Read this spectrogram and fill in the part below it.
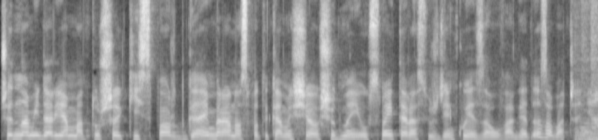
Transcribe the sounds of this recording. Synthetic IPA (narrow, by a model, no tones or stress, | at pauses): pʂɛd̪namʲid̪aɾjamat̪uʂɛkispɔɾd̪ɡɛjmɾanɔspɔt̪ɘkamɘɕɛɔɕud̪mɛjusmɛjt̪ɛɾasjuʐd͡ʑɛŋkujɛzauvaɡɛd̪ɔzɔbat͡ʂɛɲa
